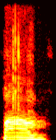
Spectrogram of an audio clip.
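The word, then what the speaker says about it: palm: अगला है पाम यानी कि एम के पहले एल आ गया तो इसीलिए एल साइलेंट हो जाएगा। तो इसको पढ़ेंगे पाम।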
